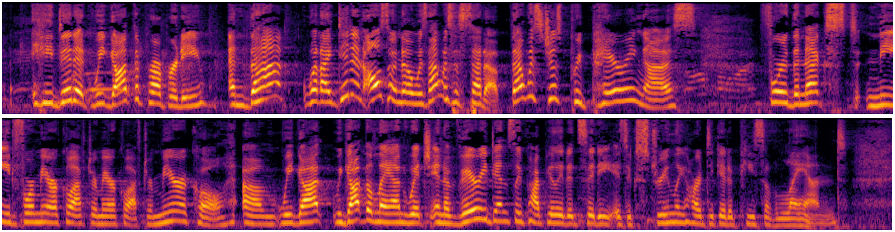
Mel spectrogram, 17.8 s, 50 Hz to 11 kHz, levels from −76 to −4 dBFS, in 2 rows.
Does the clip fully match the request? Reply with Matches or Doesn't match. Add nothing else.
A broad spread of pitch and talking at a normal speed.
Matches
